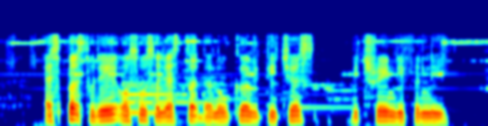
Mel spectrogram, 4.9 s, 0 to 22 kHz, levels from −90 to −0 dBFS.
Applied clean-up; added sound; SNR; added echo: classical method spectral subtraction.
